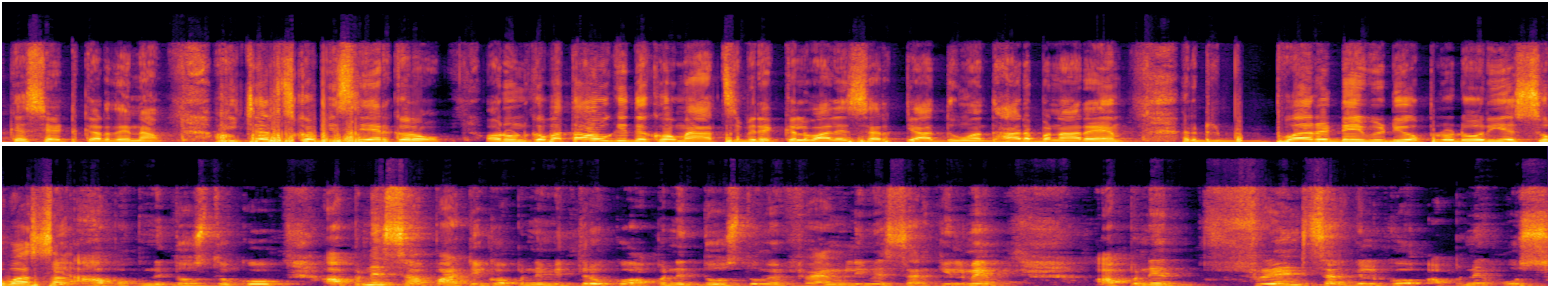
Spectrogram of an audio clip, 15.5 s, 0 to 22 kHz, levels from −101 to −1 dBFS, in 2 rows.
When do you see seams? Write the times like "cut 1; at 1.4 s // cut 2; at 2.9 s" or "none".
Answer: cut 1; at 1.1 s // cut 2; at 8.0 s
